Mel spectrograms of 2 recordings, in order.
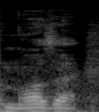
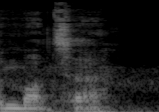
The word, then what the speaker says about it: Moza: in my book now I am sure there is going to be more than one person tell me I'm pronouncing that wrong and I'm happy to be wrong I'm still not going to change the way I pronounce it I'm still going to call it the Mozza and heaven forbid you say that my wife is wrong and it's not the mozah want to get that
